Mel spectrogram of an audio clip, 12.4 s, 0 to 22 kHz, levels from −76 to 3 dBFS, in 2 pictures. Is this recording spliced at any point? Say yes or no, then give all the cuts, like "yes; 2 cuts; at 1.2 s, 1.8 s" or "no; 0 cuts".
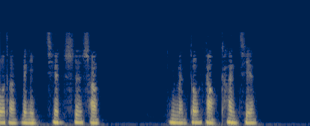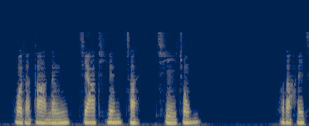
yes; 1 cut; at 9.1 s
